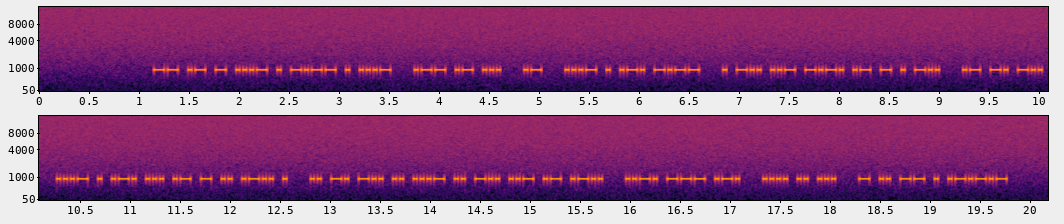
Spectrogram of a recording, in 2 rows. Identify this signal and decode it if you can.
Morse code, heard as a keyed tone, machine-sent, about 35 wpm, 890 Hz. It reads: MATVEYEV WAS A VERY EDUCATED AND VERSATILE INDIVIDUAL FOR HIS TIME.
